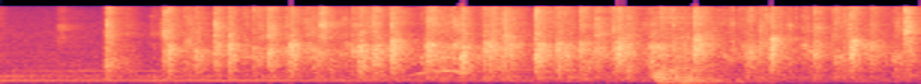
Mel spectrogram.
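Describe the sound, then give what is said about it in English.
A church audience breaks into steady applause after a shared testimony, many hands clapping in a dense, loud crackle that continues throughout, with a low hum present briefly at the start before the clapping begins. “Can we just give an amazing applause?”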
